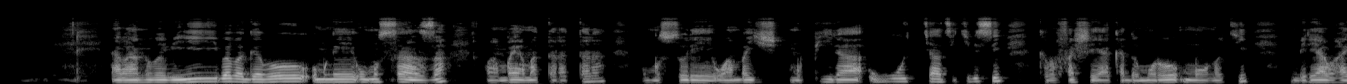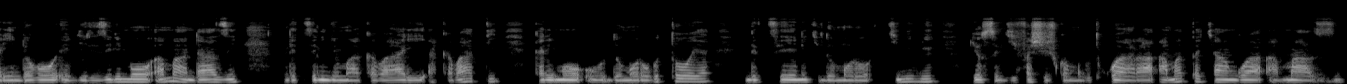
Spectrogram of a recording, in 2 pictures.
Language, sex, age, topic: Kinyarwanda, male, 25-35, finance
